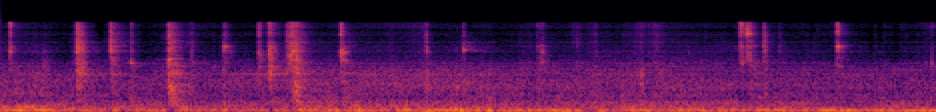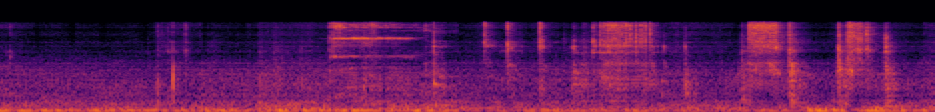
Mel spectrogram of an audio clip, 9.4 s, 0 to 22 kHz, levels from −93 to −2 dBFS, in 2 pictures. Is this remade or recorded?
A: remade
